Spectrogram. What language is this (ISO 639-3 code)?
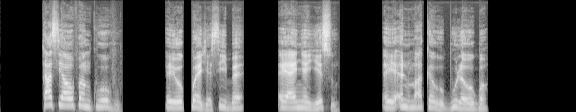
ewe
